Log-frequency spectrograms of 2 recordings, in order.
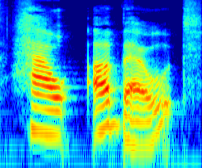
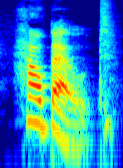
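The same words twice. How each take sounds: First: The first vowel of about is pronounced. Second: The first vowel of about is dropped. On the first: "when we write it, it's how about" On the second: "some people might not pronounce the A"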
